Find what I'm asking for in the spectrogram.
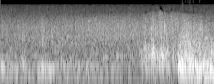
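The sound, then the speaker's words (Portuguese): Steady rain hisses throughout while thunder rumbles low underneath, building into a louder rolling crash near the end, in the early hours before dawn. No voices are heard. “Esse que, na meio da chuva, de madrugada, o cara consegue entregar um, né?”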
